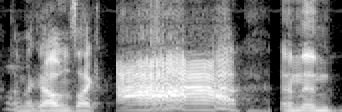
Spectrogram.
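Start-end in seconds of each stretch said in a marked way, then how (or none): 0.7-1.5 high, loud goblin cry of pain; a hurt goblin squealing; goblin yelp. Retold or imitated. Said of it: "you hear a goblin yelp".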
